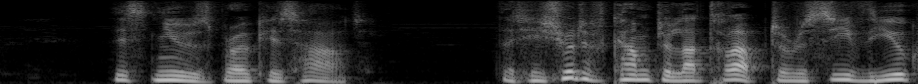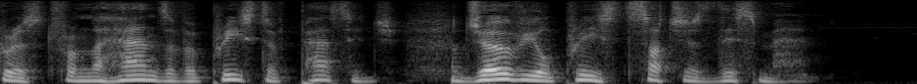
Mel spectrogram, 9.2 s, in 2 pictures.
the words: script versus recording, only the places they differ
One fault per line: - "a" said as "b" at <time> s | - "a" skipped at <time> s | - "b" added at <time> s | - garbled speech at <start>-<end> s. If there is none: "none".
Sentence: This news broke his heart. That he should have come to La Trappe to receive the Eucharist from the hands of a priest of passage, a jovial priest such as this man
none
